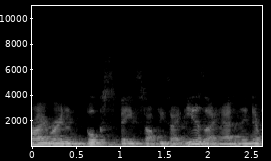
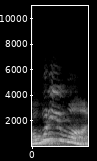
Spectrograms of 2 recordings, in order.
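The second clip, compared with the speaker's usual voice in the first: high, loud, angry scowling delivery. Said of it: "he was scowling".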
